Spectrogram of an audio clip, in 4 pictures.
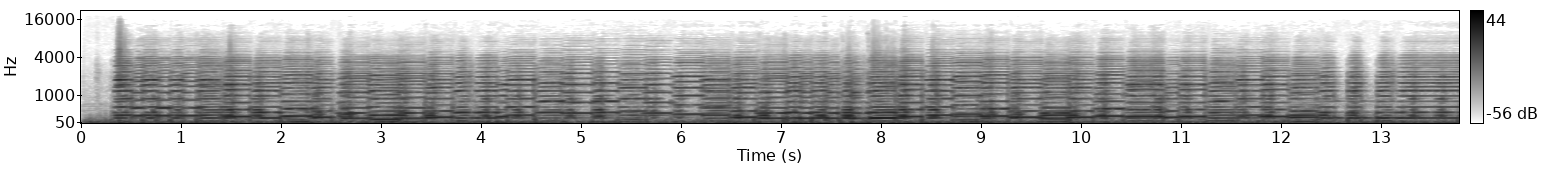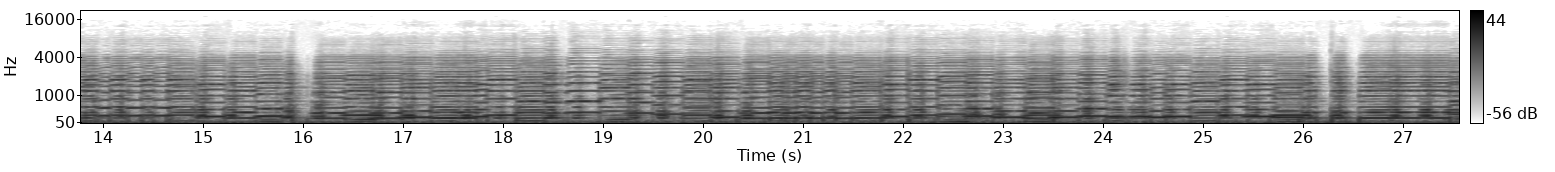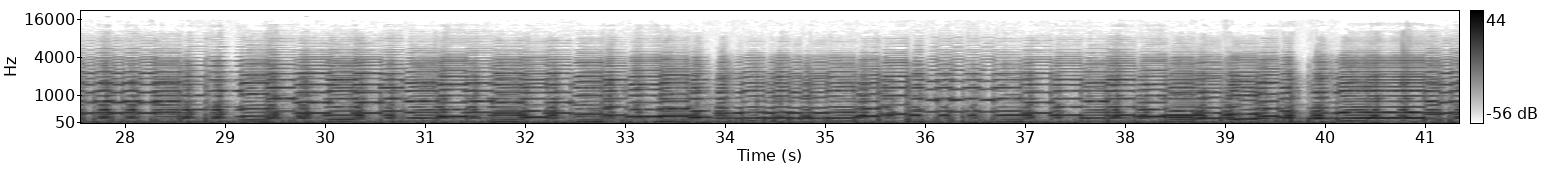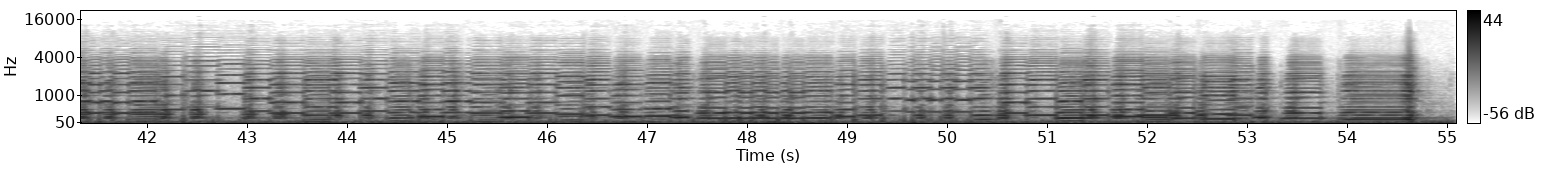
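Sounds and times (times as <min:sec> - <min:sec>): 
waltz in G: 0:00.0 - 0:55.0.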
